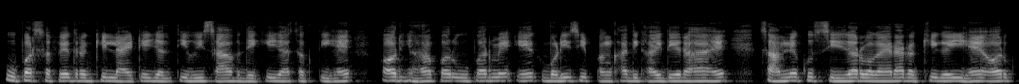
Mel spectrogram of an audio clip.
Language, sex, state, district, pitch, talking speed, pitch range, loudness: Hindi, male, Uttar Pradesh, Jalaun, 155 Hz, 200 wpm, 150-165 Hz, -28 LUFS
